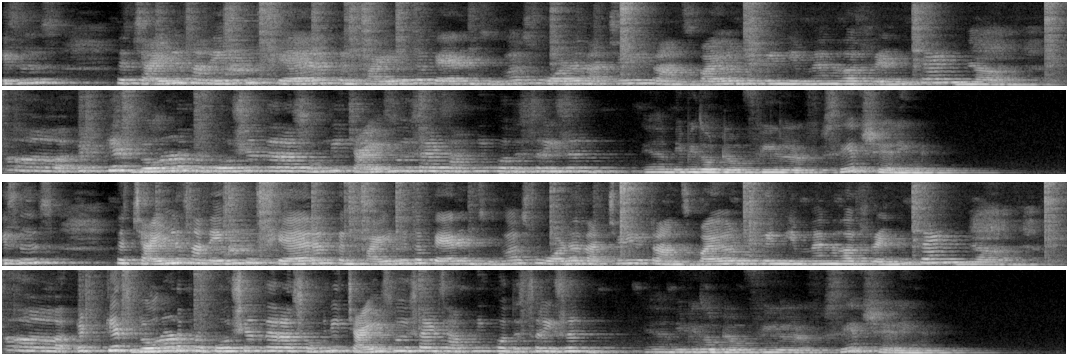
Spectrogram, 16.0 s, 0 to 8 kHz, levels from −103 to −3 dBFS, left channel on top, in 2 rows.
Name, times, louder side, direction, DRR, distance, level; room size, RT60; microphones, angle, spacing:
voice 1, 0.0-12.5, right 3 dB, 45° right, 4 dB, 0.3 m, -28 dB
sound 1, 1.1-3.2 3.5-3.6 4.1-4.8 5.6-6.0 6.4-8.1 8.5-9.0 9.4-9.9 10.9-11.2, right 2 dB, 20° right, 1.1 m, -42 dB
voice 2, 7.1-7.7 12.8-14.9, left 3 dB, 65° left, 0 dB, 0.5 m, -30 dB
3.7 x 3.1 x 2.8 m, 0.87 s
head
